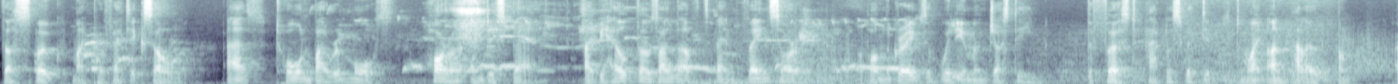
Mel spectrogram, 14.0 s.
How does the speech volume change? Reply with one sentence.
The loudness of the talking stays about the same.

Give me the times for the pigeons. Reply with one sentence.
You can hear the pigeons from 3.0 to 9.2 s.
